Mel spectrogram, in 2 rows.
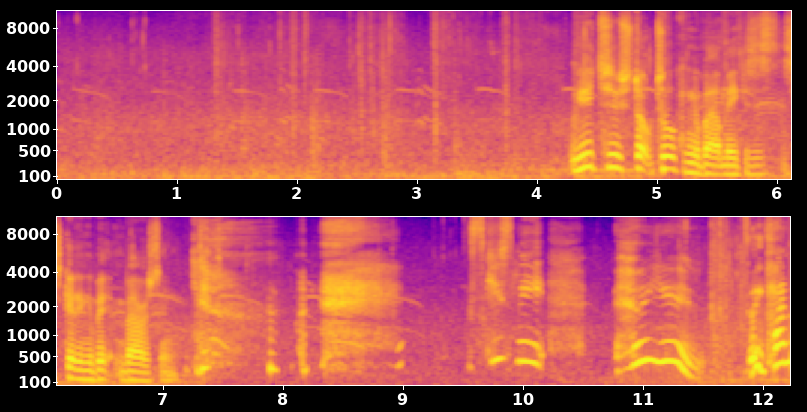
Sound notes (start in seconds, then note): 7.3 laughing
